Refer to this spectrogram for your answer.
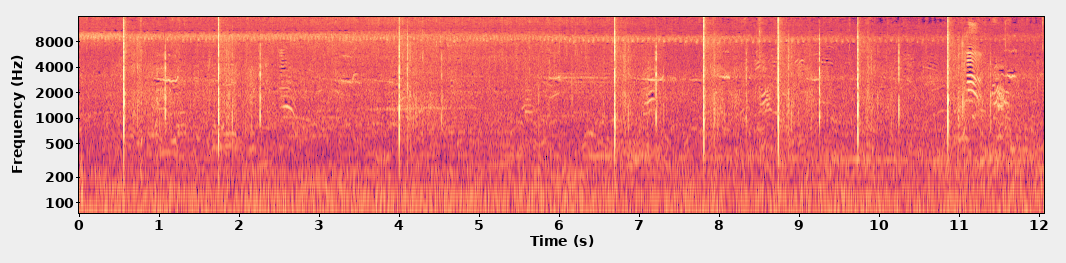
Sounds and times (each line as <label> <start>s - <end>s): Personal fireworks 0.0s - 12.0s
cars 0.0s - 12.0s
crowd 0.0s - 12.0s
